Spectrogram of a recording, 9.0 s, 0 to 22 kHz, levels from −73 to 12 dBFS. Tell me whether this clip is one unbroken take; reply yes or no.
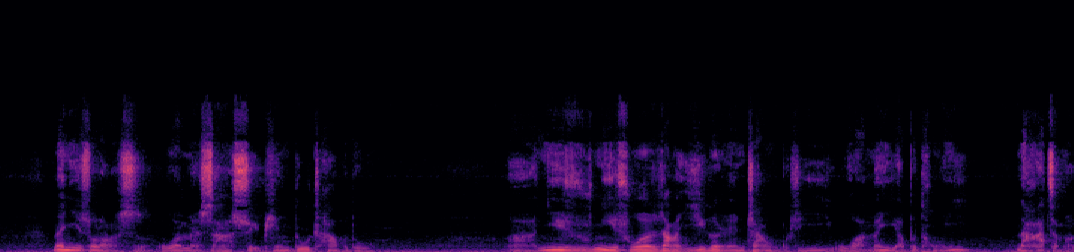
yes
